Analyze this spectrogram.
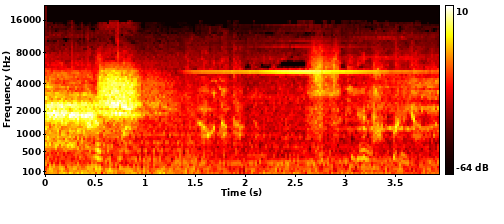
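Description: A young man shouts in panic.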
